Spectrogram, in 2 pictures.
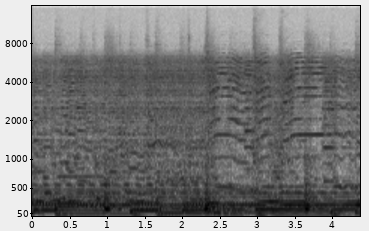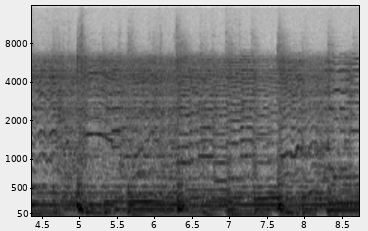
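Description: Electric blues lead guitar solo on a Stratocaster-style electric guitar, with bent notes gliding in pitch, played over a backing track of bass and a slow, steady drum beat.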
